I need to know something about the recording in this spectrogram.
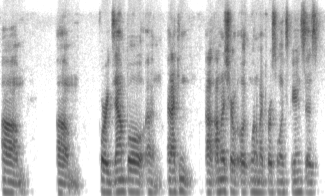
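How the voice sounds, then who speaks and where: A Spanish-native man from Puerto Rico speaks in a level, even tone, pausing often to gather his thoughts. His voice comes through a dull, lo-fi video call line. He is a panelist sharing something personal. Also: mid-range voice. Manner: thoughtful, hesitant with many fillers. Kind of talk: personal reflection in a panel discussion.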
